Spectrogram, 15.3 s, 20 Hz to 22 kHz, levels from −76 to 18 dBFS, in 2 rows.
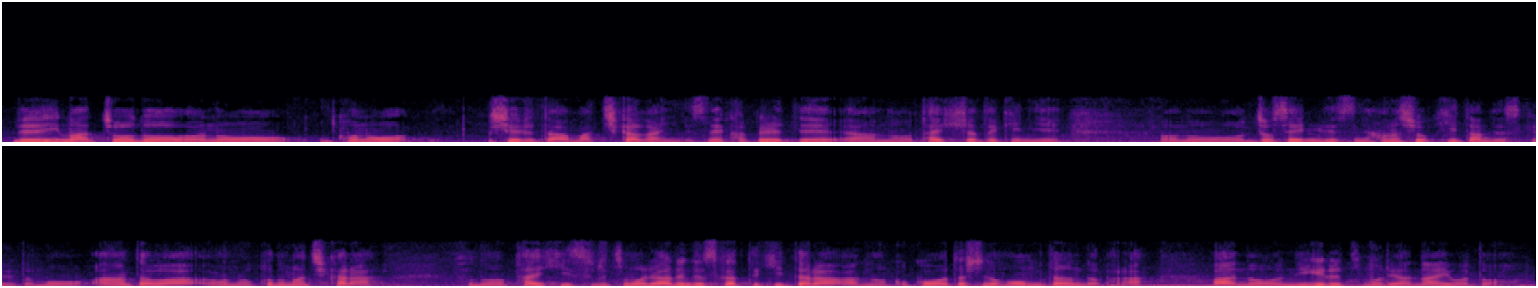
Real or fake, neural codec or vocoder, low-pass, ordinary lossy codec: fake; codec, 16 kHz, 2 kbps, FunCodec, trained on Chinese and English, 25 frames a second; 7.2 kHz; none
